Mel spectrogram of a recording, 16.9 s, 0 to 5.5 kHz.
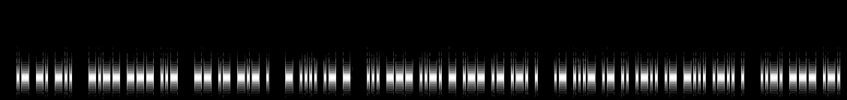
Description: Morse code, heard as a keyed tone, about 25 wpm, 600 Hz. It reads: AND YOU MAKE THAT SOFTWARE AVAILABLE FOR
